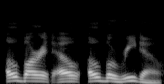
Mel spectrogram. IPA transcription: obaˈreidoŋ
